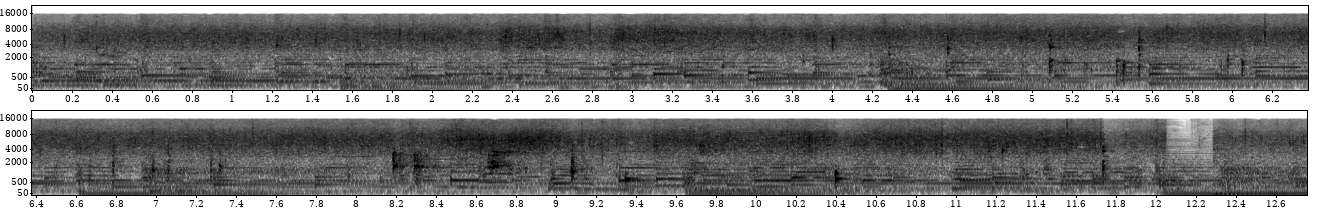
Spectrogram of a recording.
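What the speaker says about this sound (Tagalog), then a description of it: "Sinasangkot siya lang po muna yung luya, then ilalagay na po yung bawang pala." Ginger, then garlic, sautéing in oil in a pan for Bicol Express, a steady close sizzle and crackle running throughout with background music layered over it.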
